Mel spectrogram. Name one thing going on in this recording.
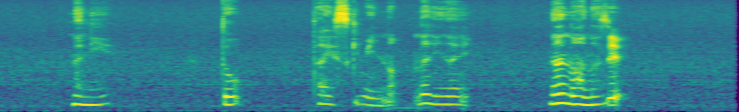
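A young woman talks casually and close to a microphone, in short bursts.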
